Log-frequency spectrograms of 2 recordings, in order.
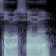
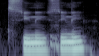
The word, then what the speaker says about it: T5UMU: and it's T5UMU, T5UMU, and I think it's Sumu. Okay. I think that's probably. I think it's the 5s with the S's. Yeah, that are the S's, and it's Sumu.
